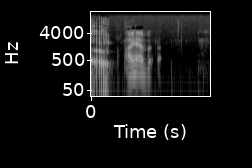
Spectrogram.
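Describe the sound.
A single short, throaty burp rumbles out loudly and close up, bracketed by brief bits of speech at the start and end.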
